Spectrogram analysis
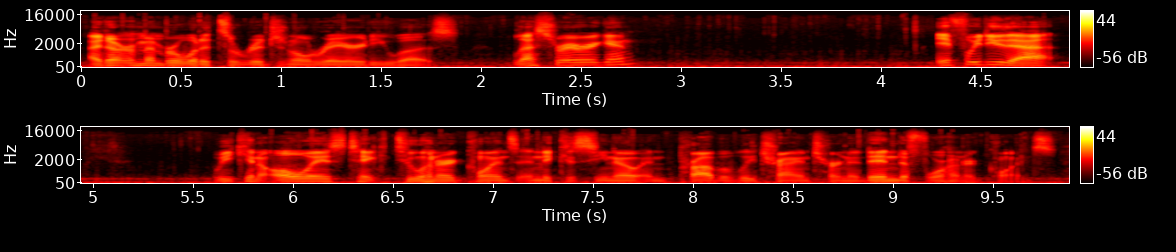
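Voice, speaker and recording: With slight background noise, a sick-sounding man gives brisk, expressive commentary in a lowish voice as he streams a video game blind. His thinking aloud is rambling and informal, with mild swearing.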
